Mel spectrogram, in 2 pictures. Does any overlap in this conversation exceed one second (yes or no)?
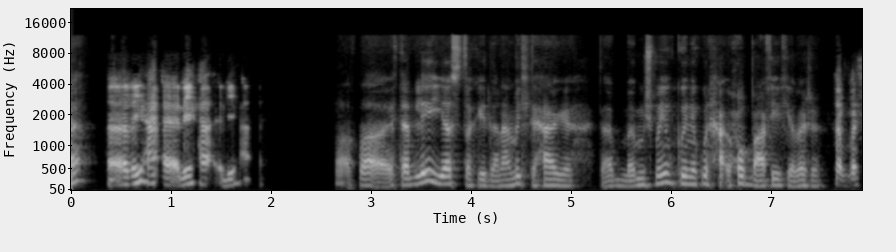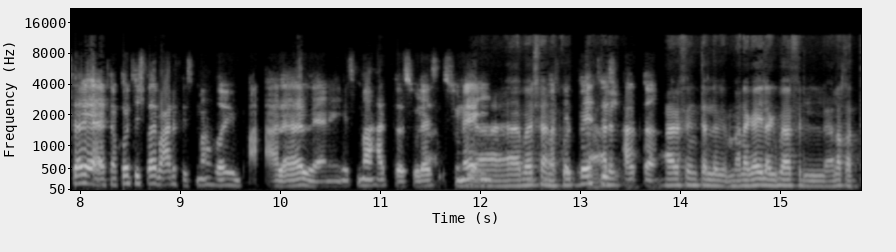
yes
